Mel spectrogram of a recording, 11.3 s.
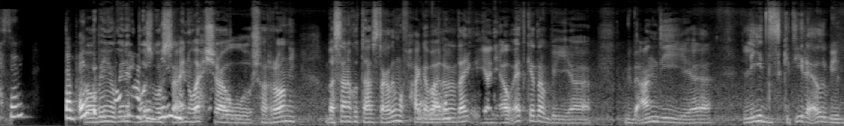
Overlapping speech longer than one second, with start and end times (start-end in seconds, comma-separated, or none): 1.1-2.5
